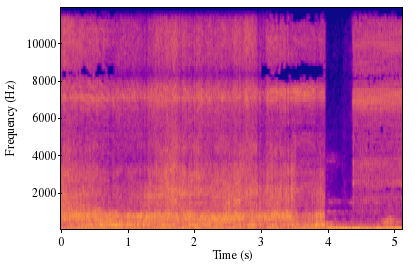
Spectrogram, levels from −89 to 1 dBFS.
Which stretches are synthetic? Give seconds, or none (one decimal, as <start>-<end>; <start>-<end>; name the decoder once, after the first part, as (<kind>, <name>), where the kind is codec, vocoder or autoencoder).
0.8-3.0 (codec, SNAC)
